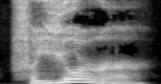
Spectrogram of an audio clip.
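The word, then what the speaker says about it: Führer: the most powerful empire on earth in German Fuhrer is the word for leader and Fuhrer was what Germans called Hitler you pronounce it like this for your Hitler ruled over Germany from 1933 until 1945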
